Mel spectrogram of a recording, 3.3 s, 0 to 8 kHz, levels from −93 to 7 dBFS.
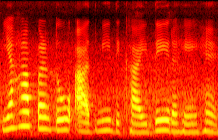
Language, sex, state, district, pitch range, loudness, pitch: Hindi, male, Madhya Pradesh, Katni, 185-240 Hz, -18 LUFS, 215 Hz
